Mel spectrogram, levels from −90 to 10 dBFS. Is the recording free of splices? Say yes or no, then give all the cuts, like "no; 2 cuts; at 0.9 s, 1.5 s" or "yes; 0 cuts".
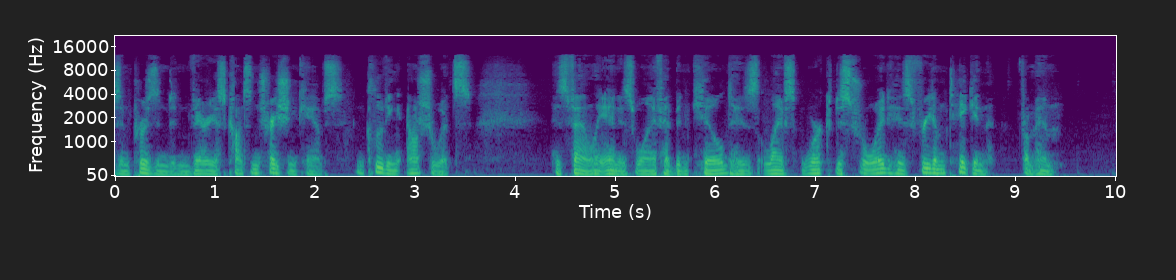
yes; 0 cuts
